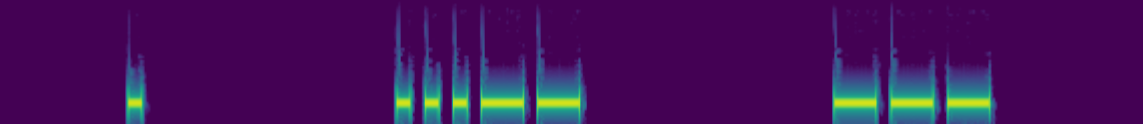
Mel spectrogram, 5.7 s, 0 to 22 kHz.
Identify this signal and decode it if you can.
Morse code, heard as a keyed tone, about 17 wpm, spaced as for 6 wpm, 700 Hz. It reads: E3O
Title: USA Call Signs - 4 Characters - 6x Character Spacing - 17wpm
